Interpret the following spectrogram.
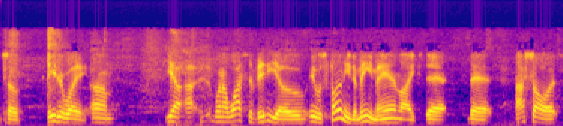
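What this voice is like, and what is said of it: Appalachian Southern accent. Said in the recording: “mine's not real, they ain't never been to Appalachia”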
